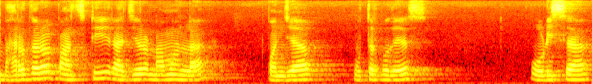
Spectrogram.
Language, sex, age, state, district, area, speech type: Odia, male, 45-60, Odisha, Boudh, rural, spontaneous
